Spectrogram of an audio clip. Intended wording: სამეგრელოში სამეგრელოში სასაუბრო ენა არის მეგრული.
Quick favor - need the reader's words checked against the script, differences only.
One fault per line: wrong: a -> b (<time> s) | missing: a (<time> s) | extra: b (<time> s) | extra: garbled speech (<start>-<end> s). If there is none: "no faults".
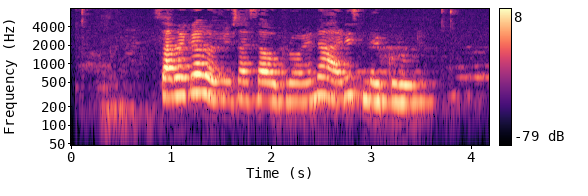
missing: სამეგრელოში (1.6 s)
